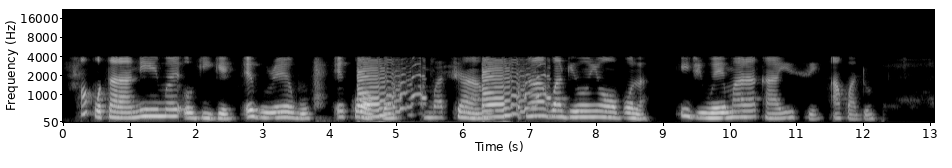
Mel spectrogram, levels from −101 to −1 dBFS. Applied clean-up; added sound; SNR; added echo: none; Wind instrument, woodwind instrument; 0 dB; none.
